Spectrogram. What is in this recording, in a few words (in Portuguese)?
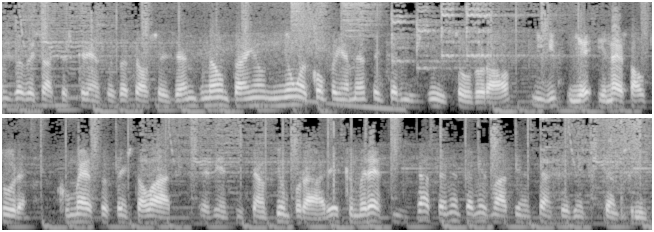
Radio comercial cheque dentista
